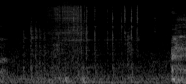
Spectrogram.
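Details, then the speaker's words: 2011 Audi A6 C6, front-wheel drive: dry crackling, grinding and ratchety ticks from the front suspension while turning the steering wheel, worse to the right at full lock; visual inspection found nothing, worn anti-roll bar links. "но при прокручивании руля очень хорошо слышно треск возможно видно стойки стабилизатора который народе называют яйца"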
